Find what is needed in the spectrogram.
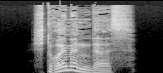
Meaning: strong/mixed nominative/accusative neuter singular of strömend
- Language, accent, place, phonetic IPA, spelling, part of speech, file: German, Germany, Berlin, [ˈʃtʁøːməndəs], strömendes, adjective, De-strömendes.ogg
